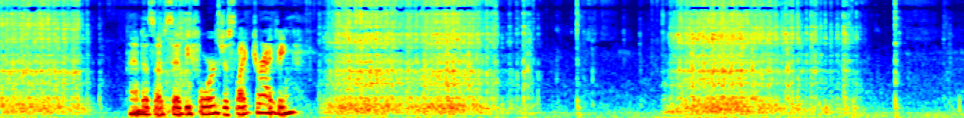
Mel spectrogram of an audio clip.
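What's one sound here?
A sewing machine whirs and stitches steadily, stopping and starting.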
